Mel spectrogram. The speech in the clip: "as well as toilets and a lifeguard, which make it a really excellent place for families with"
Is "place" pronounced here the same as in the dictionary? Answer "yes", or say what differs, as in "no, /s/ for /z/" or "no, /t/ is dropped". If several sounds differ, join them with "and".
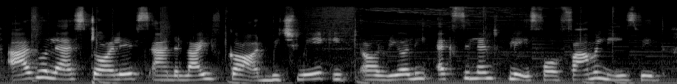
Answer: no, /s/ is dropped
